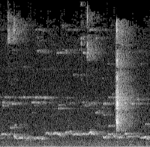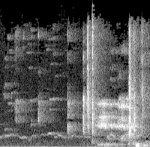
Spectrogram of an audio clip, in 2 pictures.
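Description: Faint computer keyboard typing with a few mouse clicks: scattered single keystrokes, coming closer together in the second half.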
